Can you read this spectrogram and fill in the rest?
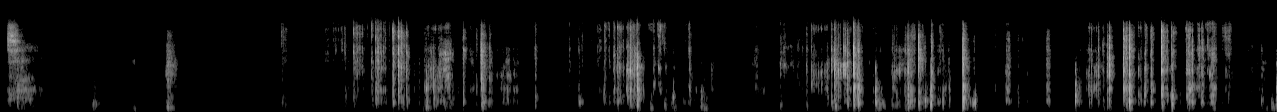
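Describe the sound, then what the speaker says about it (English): Crafting scissors snipping paper journal cards at a table, bursts of close crisp cutting and rustling separated by quiet pauses. "I've always struggled with these scissors."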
